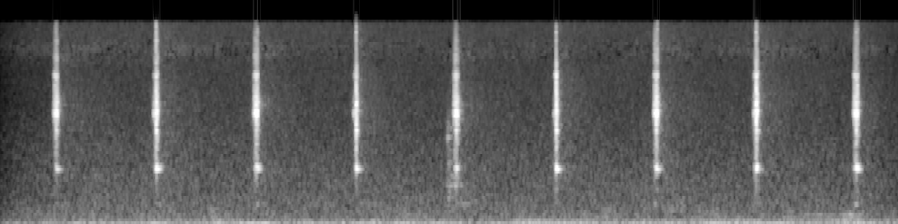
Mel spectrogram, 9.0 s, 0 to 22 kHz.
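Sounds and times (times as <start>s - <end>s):
faint hiss: 0.0s - 8.9s
bedside alarm clock ticking: 0.5s - 0.7s, 1.5s - 1.8s, 2.5s - 2.8s, 3.5s - 3.8s, 5.5s - 5.8s, 6.5s - 6.8s, 7.5s - 7.8s, 8.5s - 8.8s.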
